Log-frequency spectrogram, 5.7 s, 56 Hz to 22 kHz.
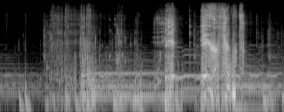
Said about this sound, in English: There you go. I just won over 25% of Joe Rogan's audience by doing that slurp.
